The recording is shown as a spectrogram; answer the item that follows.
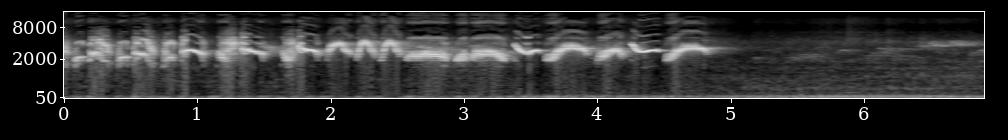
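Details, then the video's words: Chinese hwamei singing during rain: a rich stream of loud, rapid, warbled whistles with many quick ups and downs for about five seconds, then quiet with a faint distant note. "Họa mi hót trong mưa"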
